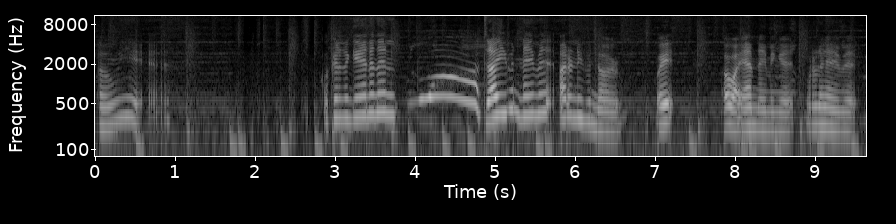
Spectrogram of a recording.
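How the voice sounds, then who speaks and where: A woman's voice: on the high side, steady tone, normal speed, long pauses, faint music behind. A young woman chatting and giggling through casual let's-play commentary as a gaming host. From New Zealand.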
